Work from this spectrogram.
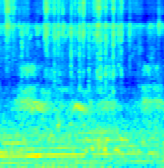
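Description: Roller pigeons coo in a loft, several birds murmuring in steady overlapping low calls, close and continuous with no voices over them.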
